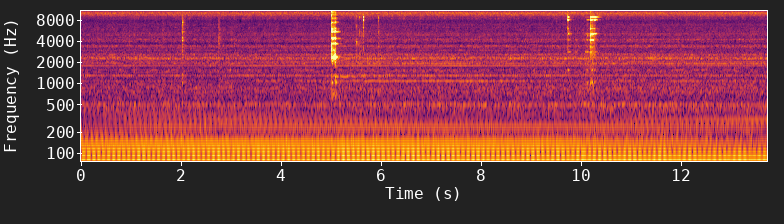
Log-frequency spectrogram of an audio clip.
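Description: A few sharp metallic clinks of a hand tool on the clamp screws of a shop-built indexing head as they are loosened: the loudest about five seconds in, two more close together near ten seconds. Under them, a steady electrical hum from the shop machinery.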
